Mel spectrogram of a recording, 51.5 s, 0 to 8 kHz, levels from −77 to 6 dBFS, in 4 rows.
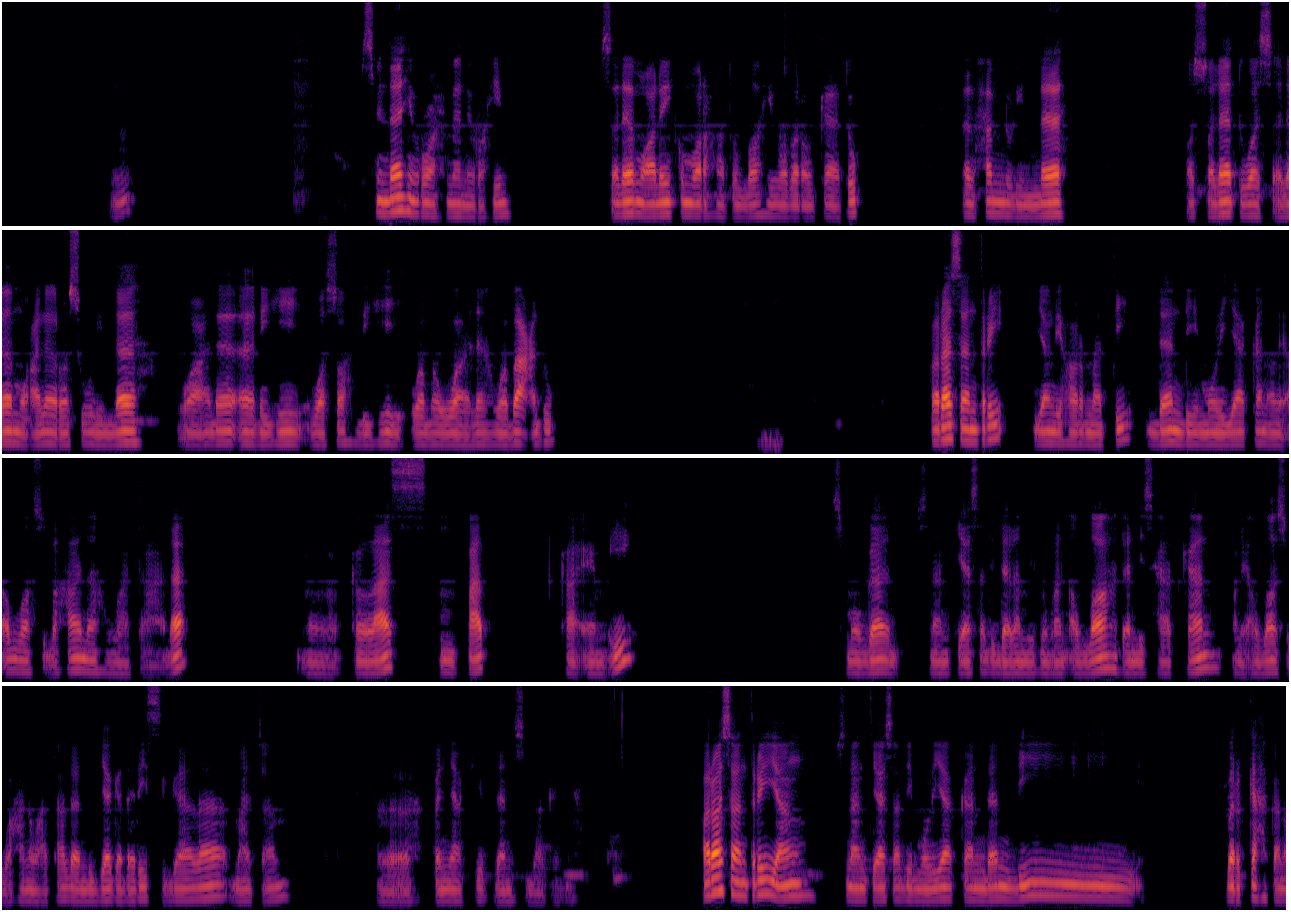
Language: Indonesian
